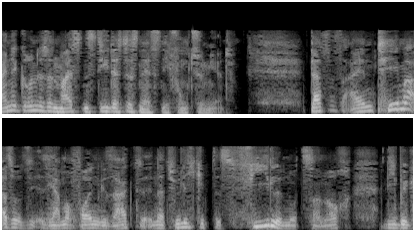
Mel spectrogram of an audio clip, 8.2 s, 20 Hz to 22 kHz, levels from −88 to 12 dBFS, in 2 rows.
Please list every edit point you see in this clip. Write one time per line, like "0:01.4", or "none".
none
